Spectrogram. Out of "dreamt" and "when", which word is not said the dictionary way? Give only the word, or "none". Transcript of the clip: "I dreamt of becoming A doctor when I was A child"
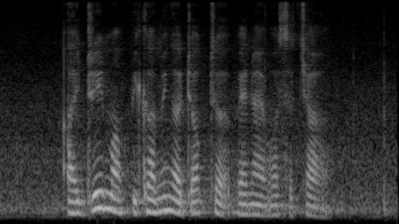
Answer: dreamt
